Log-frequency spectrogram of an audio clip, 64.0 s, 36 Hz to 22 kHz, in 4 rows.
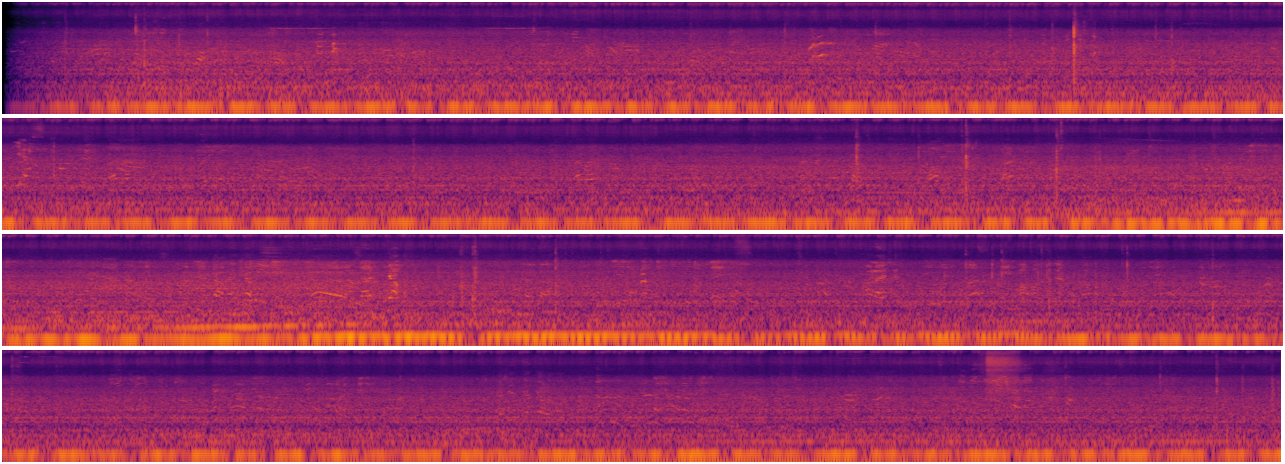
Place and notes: {
  "title": "瀨南街16巷, Yancheng Dist., Kaohsiung City - In the square",
  "date": "2018-03-30 17:13:00",
  "description": "In the square, Air conditioning and air conditioning noise, Child on the square\nBinaural recordings, Sony PCM D100+ Soundman OKM II",
  "latitude": "22.62",
  "longitude": "120.28",
  "altitude": "3",
  "timezone": "Asia/Taipei"
}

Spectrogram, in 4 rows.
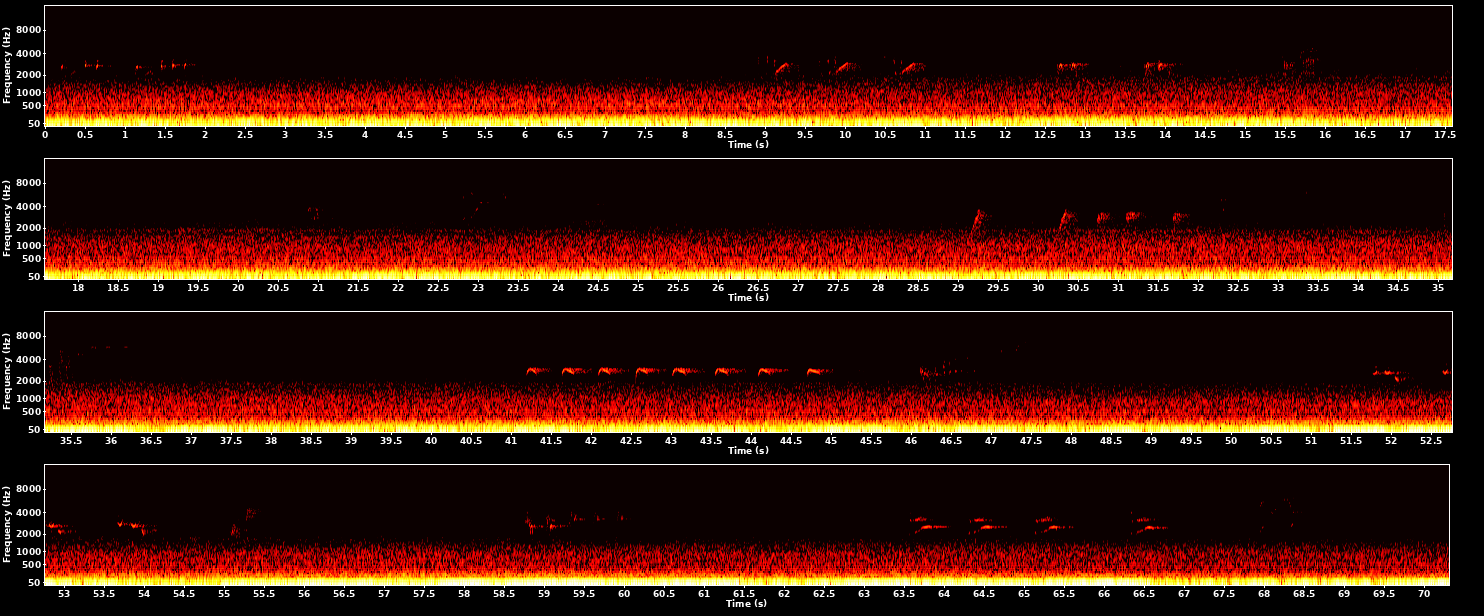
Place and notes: {
  "title": "Berlin, Alt-Friedrichsfelde, Dreiecksee - train junction, early morning pond ambience, Song thrush",
  "date": "2022-03-22 05:00:00",
  "description": "05:00 Berlin, Alt-Friedrichsfelde, Dreiecksee - train junction, pond ambience",
  "latitude": "52.51",
  "longitude": "13.54",
  "altitude": "45",
  "timezone": "Europe/Berlin"
}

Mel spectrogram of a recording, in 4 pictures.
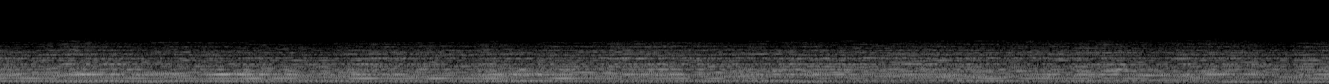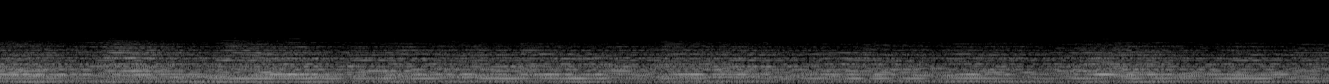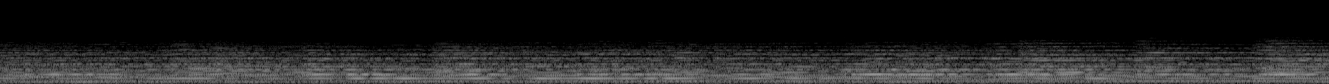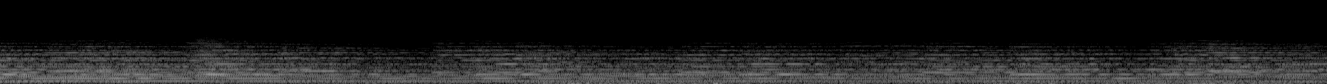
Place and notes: {
  "title": "Close to place Gutenberg, Strasbourg, France - Cathedral and churches bells",
  "date": "2020-04-09 18:00:00",
  "description": "Strasbourg cathedral's bell and several other churches ringing together everyday at 6pm during the lockdown caused by the coronavirus crisis.\nRecorded from the window.\nWe can also hear some pigeons flying or walking on the roof.\nGear : Zoom H5.",
  "latitude": "48.58",
  "longitude": "7.75",
  "altitude": "149",
  "timezone": "Europe/Paris"
}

